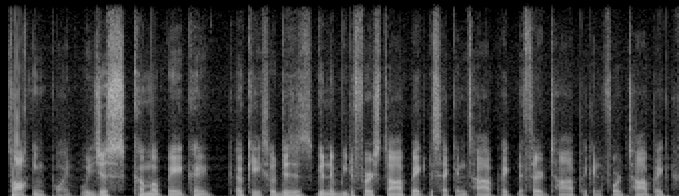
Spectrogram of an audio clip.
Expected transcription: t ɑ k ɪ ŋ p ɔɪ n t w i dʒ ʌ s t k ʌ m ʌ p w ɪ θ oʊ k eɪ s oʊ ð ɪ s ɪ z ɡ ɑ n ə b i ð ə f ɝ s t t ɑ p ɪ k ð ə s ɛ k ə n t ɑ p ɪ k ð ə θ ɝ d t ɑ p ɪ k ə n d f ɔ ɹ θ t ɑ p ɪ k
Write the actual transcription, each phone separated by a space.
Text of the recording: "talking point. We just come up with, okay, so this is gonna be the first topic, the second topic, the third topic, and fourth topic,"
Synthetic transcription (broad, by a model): t ɑ k ɪ ŋ p ɔɪ n t w i dʒ ʌ s k ʌ m ʌ p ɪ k oʊ k eɪ s oʊ ð ɪ s ɪ z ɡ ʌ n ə b i ð ə f ɝ s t t ɑ p ɪ k ð ə s ɛ k ə n t ɑ p ɪ k ð ə θ ɝ d t ɑ p ɪ k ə n f ɔ ɹ θ t ɑ p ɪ k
